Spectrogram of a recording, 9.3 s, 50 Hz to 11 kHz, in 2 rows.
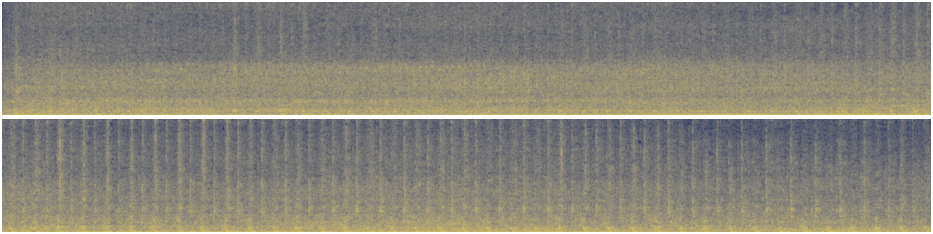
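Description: A 1951 Lanz Bulldog tractor's engine idles steadily and loudly up close at a classic truck and machinery show, a rhythmic low thumping chug with rattling vibration, continuous throughout with no talk.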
